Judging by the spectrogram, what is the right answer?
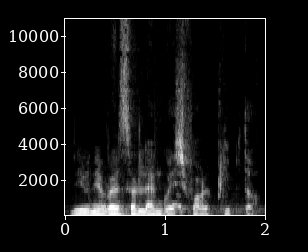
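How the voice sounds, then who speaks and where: A man's voice: medium pitch, level tone, fairly quick, soft background music. A man hosting an interview show, reading his introduction and questions in a formal way. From Romania. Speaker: podcast host.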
